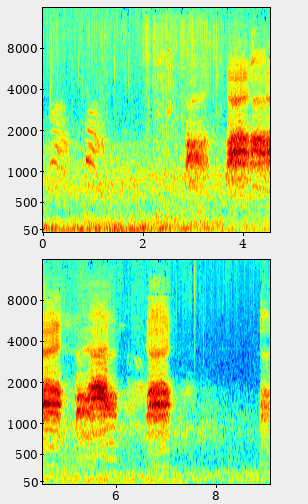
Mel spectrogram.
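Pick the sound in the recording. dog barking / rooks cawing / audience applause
rooks cawing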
